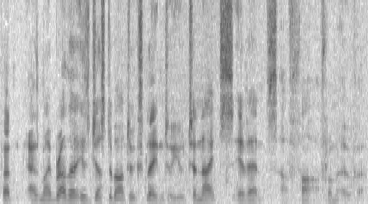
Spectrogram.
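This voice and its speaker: An English actor playing an imperious senior government man in a radio drama, measured and pompous. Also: on the low side, animated, in a large hall, noisy background, lightly acted. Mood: measured, knowing. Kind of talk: BBC radio drama acting.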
